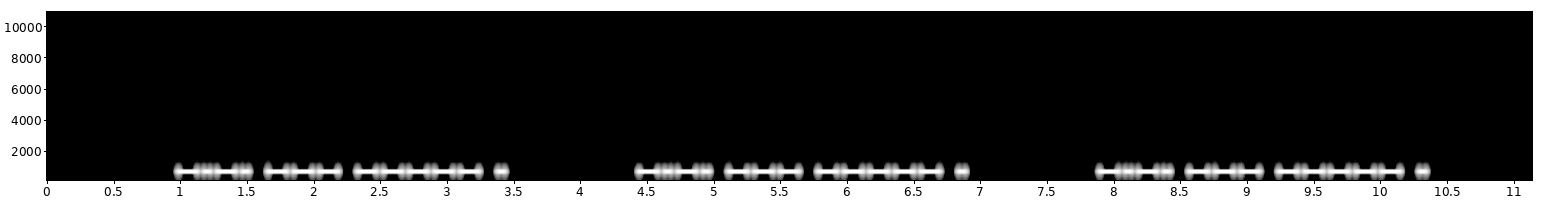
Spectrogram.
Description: Morse code, heard as a keyed tone, about 25 wpm, 700 Hz. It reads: CO0E CO0E CO0E
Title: DXCC-100 Call Signs - 4 Characters - Repeated 3x - 25wpm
